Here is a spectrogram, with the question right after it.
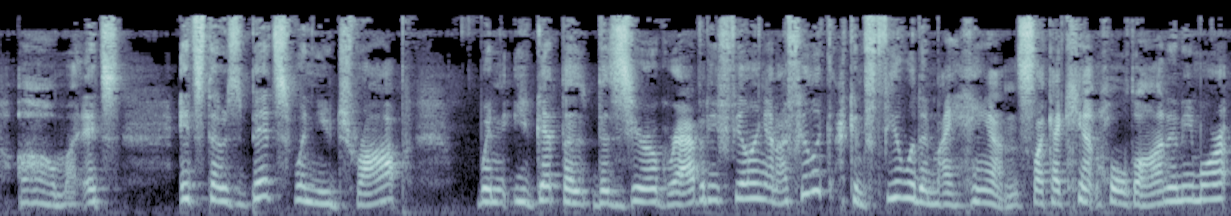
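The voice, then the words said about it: Slightly scratchy voice. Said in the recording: “My voice is still a little scratchy.”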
